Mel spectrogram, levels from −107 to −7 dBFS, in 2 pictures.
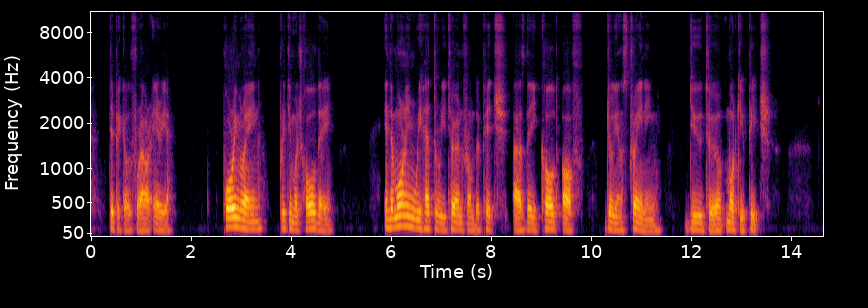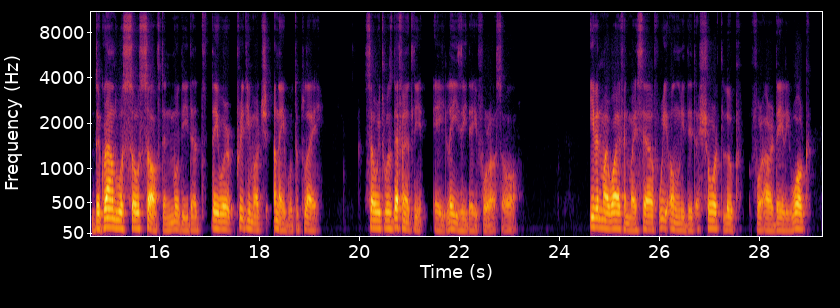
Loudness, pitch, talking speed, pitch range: -27 LUFS, 110 Hz, 145 wpm, 95-120 Hz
